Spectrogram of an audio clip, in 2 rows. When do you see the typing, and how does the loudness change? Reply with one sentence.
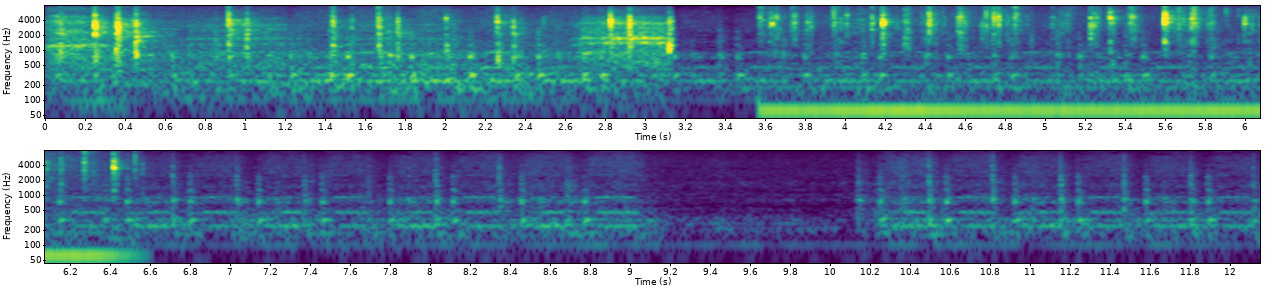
The typing can be heard from 0.0 to 6.6 s, getting louder then quieter.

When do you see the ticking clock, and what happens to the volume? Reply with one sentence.
You can't hear the ticking clock here.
